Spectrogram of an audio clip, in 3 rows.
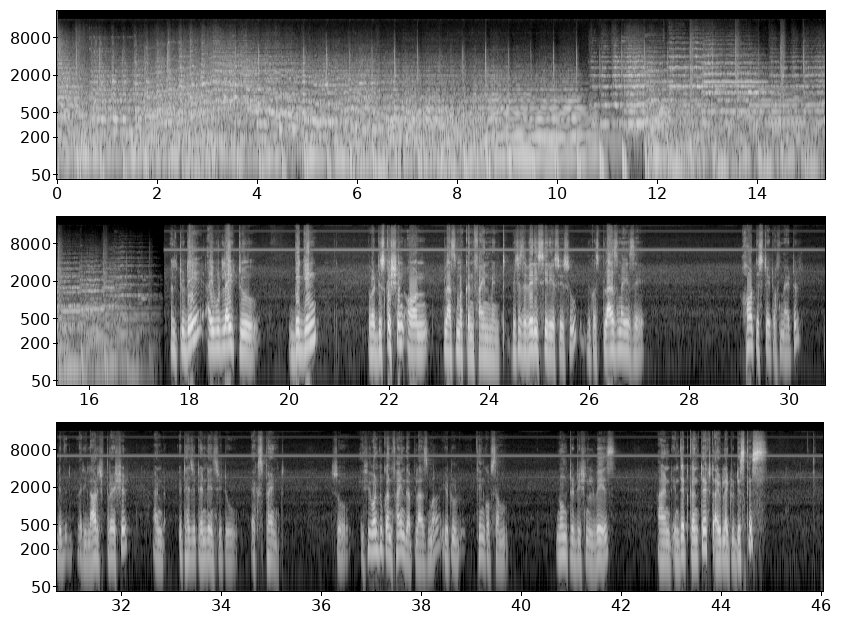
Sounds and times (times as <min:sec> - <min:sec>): Speech: 0:17.6 - 0:19.4, 0:20.0 - 0:20.6, 0:21.6 - 0:27.1, 0:29.0 - 0:35.3, 0:36.2 - 0:39.8, 0:40.7 - 0:41.9, 0:42.7 - 0:45.0.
